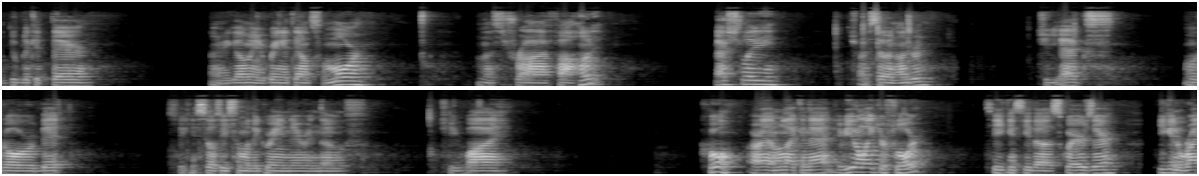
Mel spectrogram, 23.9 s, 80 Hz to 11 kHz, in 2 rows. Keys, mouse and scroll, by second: 2.7-9.6 drag, 8.6 KP_0, 10.4 g, 16.4 g, 20.7 click, 23.5-23.9 right drag.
